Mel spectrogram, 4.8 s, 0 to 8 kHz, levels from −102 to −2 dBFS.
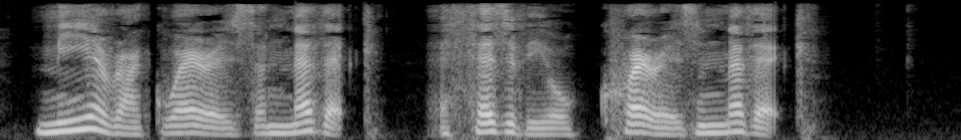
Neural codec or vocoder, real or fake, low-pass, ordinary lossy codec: none; real; 7.2 kHz; AAC, 32 kbps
